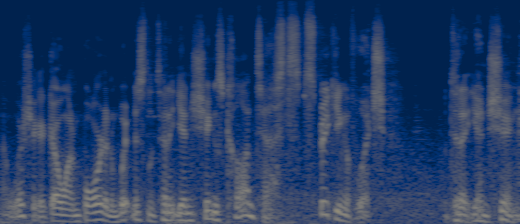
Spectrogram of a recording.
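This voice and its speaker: An actor playing an earnest, slightly flustered soldier on guard in a video game, hesitant and respectful. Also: male voice, medium pitch, big pitch swings, brisk, gravelly, slight background noise. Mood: wistful, respectful.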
